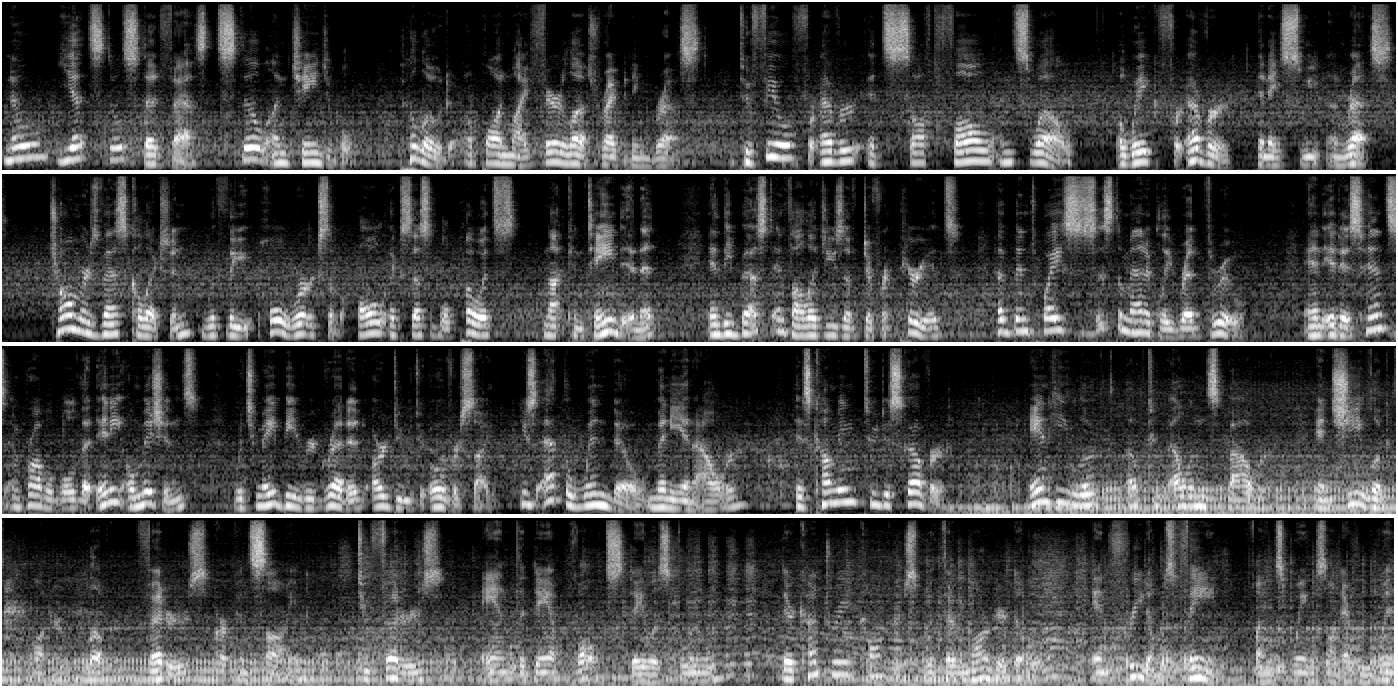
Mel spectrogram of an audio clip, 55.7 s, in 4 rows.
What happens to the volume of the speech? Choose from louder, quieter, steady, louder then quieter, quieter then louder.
steady.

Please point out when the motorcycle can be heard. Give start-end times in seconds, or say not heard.
37.2-55.7.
